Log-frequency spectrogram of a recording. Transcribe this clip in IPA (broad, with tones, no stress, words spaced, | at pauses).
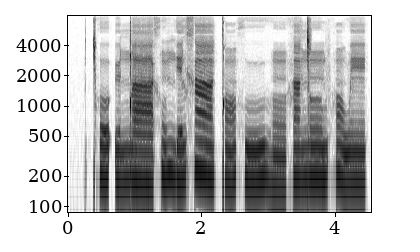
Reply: ǀʰo˨˩˦ʔʏ˩ ŋ͡ǃaː˩xũ˨˩˦ŋe˨˩˦lxãː˥˨ ǃɔ̃˨˩˦ xuː˨˩˦ ɦõː˩hã˧ŋ͡ǀõː˧v hɔ̃˥˨wẽ˧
